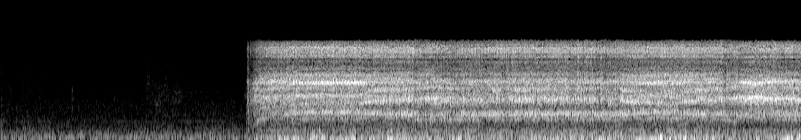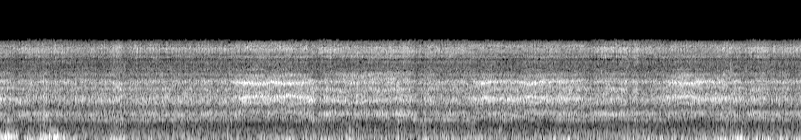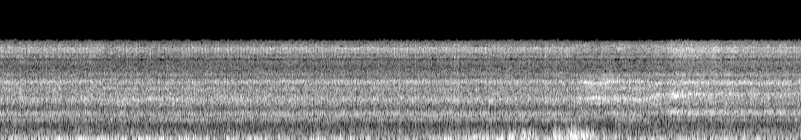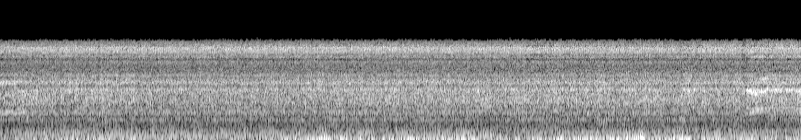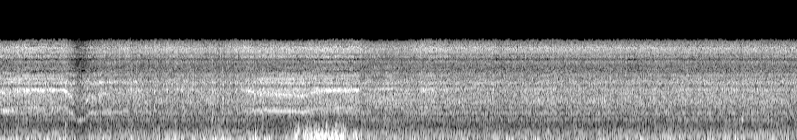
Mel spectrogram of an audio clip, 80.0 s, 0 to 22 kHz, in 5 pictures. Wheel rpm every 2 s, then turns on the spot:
0, 0, 90, 160, 160, 160, 160, 160, 160, 160, 160, 160, 160, 160, 160, 160, 160, 160, 160, 160, 160, 160, 180, 200, 230, 230, 230, 230, 230, 230, 230, 230, 170, 230, 220, 230, 240, 230, 230, 240.
none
